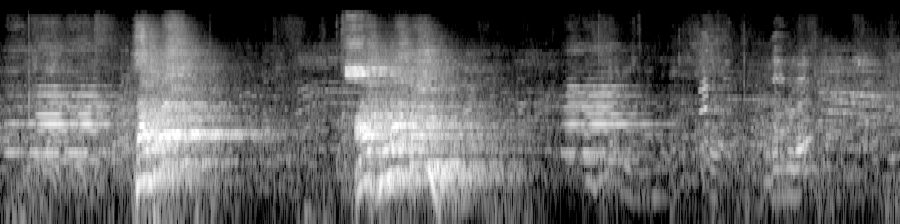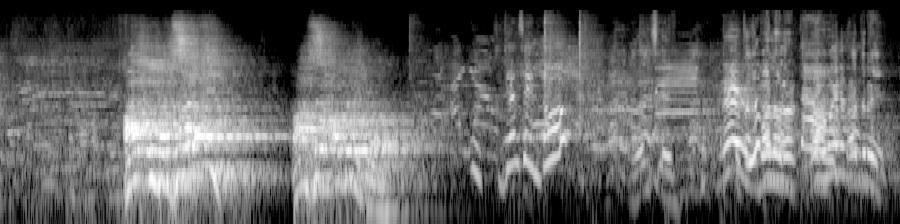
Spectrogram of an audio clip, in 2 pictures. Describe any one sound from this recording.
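Men call out to each other on the court.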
